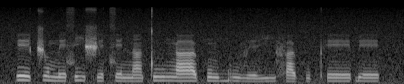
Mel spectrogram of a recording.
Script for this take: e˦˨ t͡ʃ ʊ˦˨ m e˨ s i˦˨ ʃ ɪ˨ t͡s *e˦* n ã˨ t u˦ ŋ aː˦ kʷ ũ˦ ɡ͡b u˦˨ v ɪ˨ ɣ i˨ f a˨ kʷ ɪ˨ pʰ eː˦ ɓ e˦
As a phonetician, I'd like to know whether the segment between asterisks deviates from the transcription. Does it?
yes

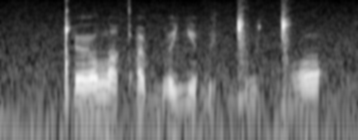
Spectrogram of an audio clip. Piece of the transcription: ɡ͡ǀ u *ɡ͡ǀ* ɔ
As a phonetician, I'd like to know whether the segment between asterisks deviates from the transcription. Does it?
no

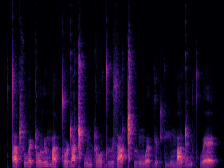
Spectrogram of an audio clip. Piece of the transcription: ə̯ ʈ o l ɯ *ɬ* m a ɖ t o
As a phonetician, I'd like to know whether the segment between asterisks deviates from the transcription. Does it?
yes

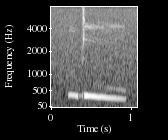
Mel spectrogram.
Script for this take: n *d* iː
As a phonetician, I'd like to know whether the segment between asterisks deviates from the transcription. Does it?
no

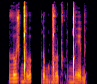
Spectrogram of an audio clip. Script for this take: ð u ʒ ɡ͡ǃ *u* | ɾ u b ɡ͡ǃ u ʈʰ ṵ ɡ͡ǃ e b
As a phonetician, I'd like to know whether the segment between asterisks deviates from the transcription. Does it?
no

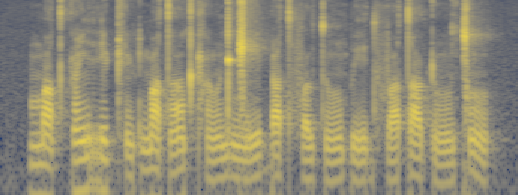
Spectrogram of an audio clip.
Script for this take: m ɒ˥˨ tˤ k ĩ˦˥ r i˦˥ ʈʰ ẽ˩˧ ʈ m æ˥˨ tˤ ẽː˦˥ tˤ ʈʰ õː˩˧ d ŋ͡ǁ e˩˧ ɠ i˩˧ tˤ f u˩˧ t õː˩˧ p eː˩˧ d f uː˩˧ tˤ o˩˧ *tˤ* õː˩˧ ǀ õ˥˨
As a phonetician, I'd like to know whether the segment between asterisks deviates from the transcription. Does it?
yes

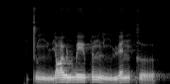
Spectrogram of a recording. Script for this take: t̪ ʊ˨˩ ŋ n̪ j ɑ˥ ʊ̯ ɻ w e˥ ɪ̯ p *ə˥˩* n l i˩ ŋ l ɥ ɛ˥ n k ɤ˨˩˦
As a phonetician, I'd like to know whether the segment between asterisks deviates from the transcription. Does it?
no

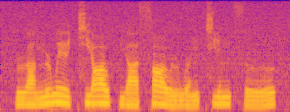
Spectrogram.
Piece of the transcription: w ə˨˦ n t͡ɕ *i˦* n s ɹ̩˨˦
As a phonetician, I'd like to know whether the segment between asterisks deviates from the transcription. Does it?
no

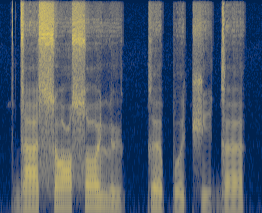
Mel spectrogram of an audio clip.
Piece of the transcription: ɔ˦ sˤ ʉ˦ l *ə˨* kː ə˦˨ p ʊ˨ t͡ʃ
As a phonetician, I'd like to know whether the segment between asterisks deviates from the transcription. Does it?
yes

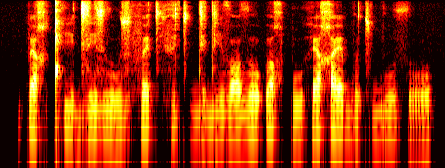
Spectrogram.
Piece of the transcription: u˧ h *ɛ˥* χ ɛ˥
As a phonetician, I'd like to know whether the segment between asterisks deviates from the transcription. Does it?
no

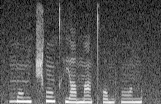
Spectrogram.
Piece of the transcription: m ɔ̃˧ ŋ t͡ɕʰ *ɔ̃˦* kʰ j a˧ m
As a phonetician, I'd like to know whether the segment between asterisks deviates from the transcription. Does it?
no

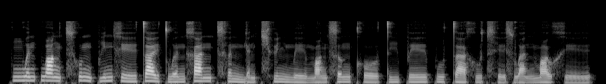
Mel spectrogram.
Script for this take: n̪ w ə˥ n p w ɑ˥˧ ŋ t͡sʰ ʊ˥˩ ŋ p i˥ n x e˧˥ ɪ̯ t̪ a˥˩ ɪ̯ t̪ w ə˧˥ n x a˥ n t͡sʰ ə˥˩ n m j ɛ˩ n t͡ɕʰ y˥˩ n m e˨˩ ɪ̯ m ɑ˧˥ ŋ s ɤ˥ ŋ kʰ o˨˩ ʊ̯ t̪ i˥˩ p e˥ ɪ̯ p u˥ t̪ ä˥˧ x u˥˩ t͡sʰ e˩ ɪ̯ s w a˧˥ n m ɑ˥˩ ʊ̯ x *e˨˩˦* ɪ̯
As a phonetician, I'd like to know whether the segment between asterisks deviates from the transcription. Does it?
no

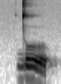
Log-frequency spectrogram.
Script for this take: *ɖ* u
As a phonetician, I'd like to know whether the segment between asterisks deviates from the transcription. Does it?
yes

